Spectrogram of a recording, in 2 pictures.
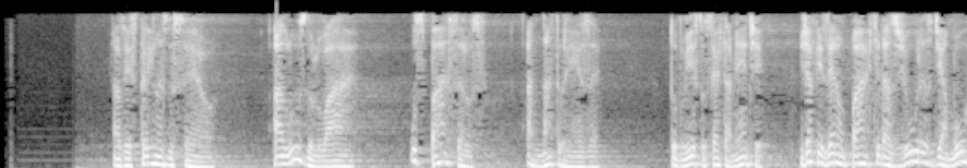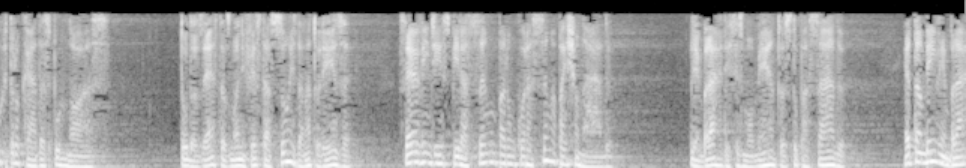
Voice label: Bodas de Prata Masculino, Só Voz; Telemensagens; Telemensagens 2017

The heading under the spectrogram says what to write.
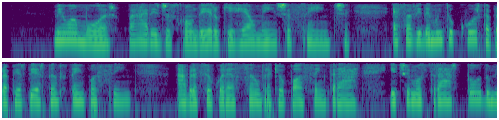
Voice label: ROMANTICA(F), Românticas, fem

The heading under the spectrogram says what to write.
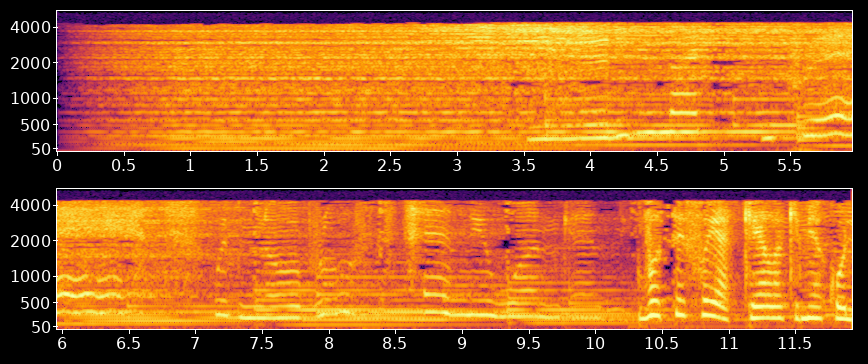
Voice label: MÃE ADOTIVA F, Telemensagens Dia das Mães Fem; Telemensagens 2017

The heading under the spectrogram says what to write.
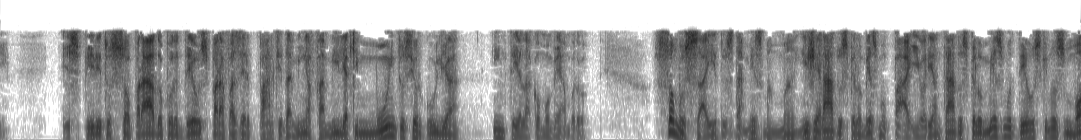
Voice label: Aniversário Irmã Masculino; Aniversarios; Telemensagens 2017

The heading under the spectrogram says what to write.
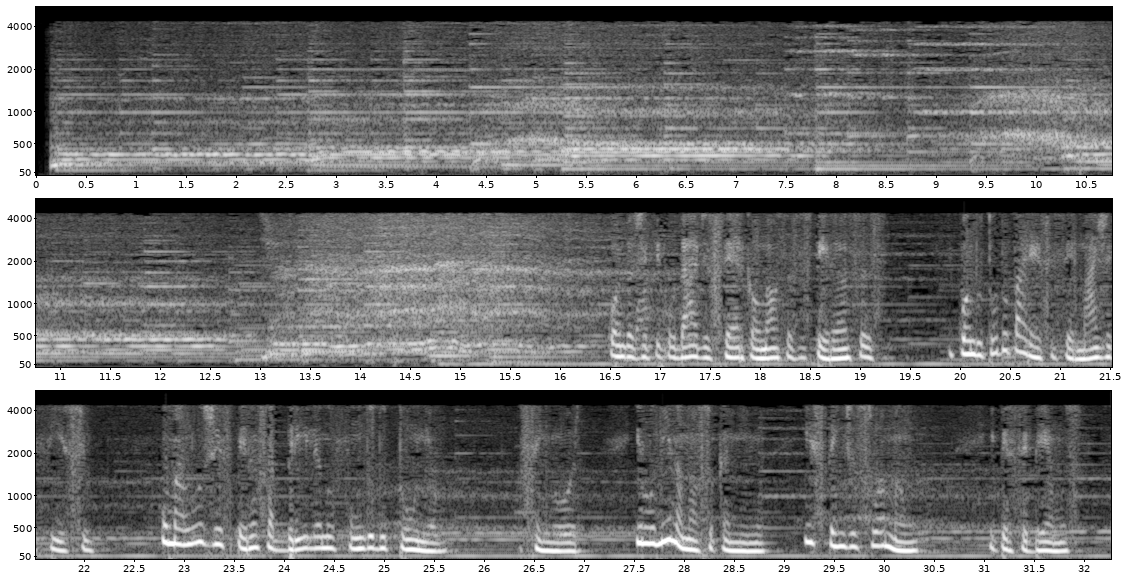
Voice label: Neutro Católico Feminino

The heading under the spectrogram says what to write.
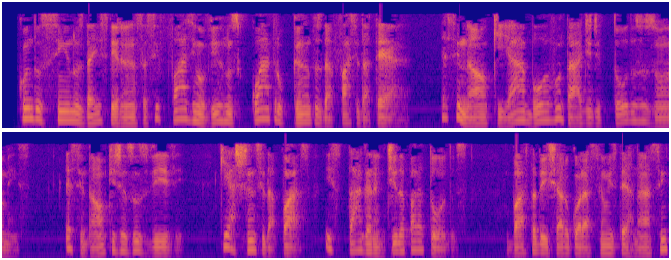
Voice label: Natal evangélico plural m; masc; Telemensagens 2017; Natal & Ano Novo

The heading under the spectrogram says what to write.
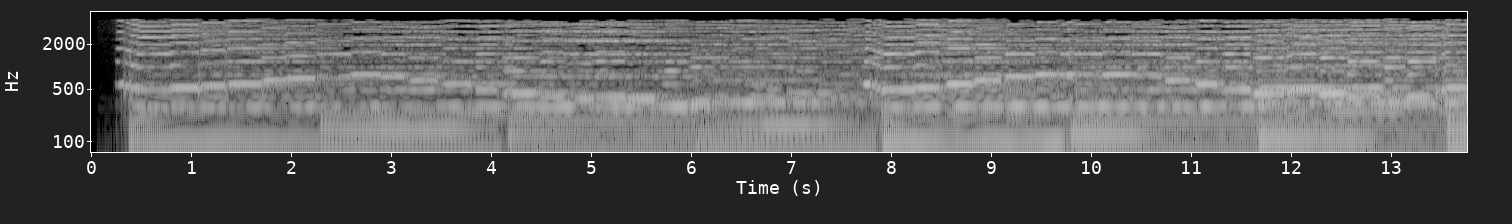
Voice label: DECLARAÇÃO F; Telemensagens; Declaração de amor; Telemensagens 2017

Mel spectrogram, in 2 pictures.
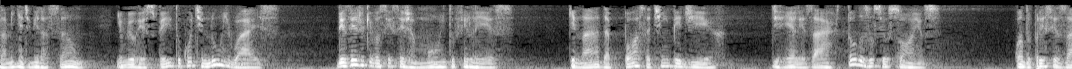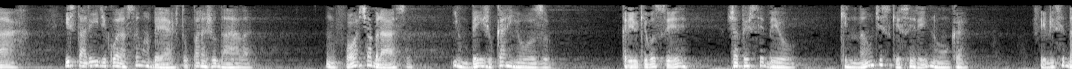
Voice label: Amor do Passado Masculino; Telemensagens 2017

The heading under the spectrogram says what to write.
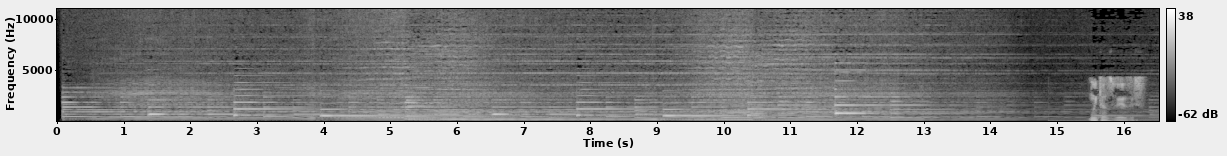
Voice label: Dia das Mães Geral, Masc; Telemensagens 2017

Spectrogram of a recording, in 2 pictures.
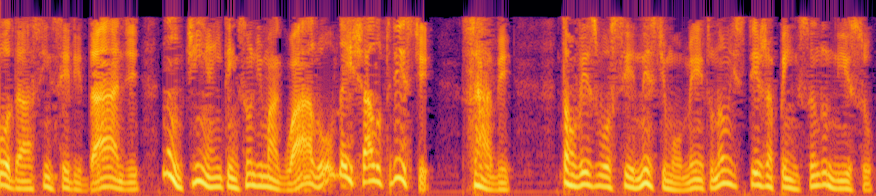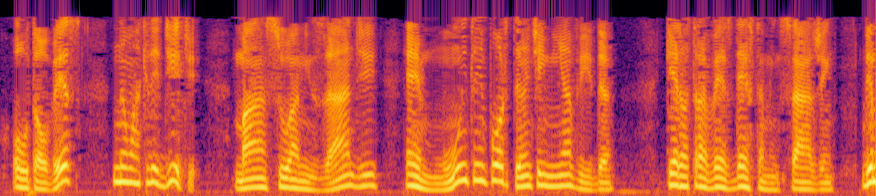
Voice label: Desculpas Amigo Masculino; Otimismo; Telemensagens 2017

